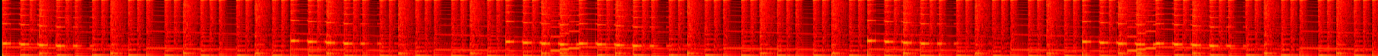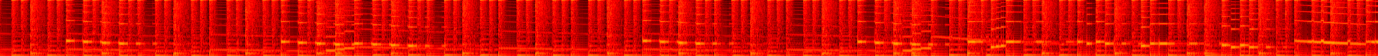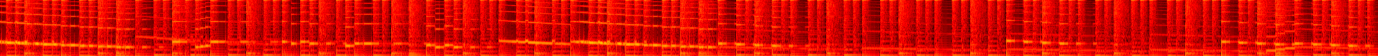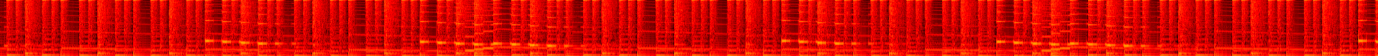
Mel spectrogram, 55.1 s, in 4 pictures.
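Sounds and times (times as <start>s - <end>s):
background music: 0.0s - 55.1s.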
